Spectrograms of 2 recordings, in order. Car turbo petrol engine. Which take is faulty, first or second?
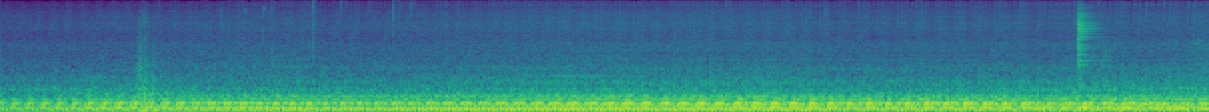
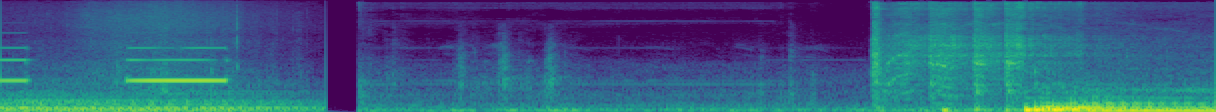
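second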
